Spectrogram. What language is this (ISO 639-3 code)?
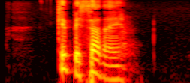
glg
